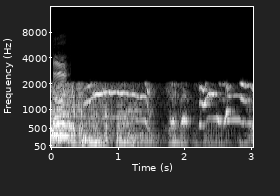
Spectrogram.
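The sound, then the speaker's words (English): A big cat snarls and roars, loud and continuous, with rising and falling yowling cries, like a tiger in the middle of an attack. “Hope the fucking tiger gets him outside.”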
